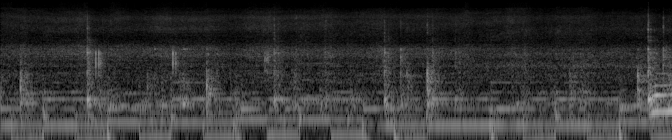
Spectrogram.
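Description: Onions fry in a pan with spices and chili pieces for a savory pastry filling, a steady close sizzle broken by occasional scrapes and clinks of stirring, under soft background music.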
